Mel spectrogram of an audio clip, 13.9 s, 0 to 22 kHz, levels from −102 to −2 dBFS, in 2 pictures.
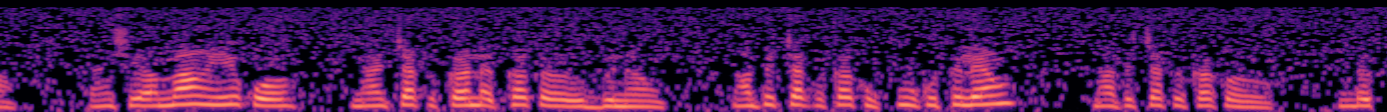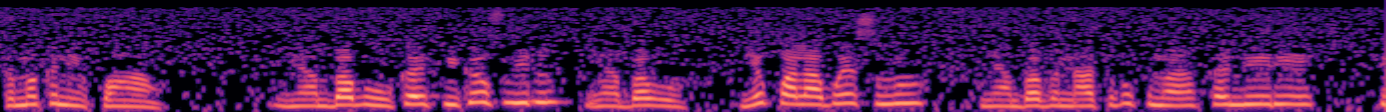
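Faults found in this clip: Speech throughout; gaps between phrases near-silent with twinkling specks. Overdone noise removal: noise reduction set too aggressively, attenuating any band near its noise estimate, taking quiet speech detail and leaving isolated residual bands.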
